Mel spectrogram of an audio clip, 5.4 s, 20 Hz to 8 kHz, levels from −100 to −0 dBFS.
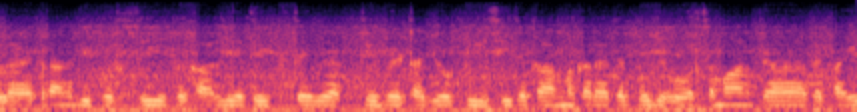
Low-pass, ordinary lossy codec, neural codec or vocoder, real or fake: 7.2 kHz; none; none; real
